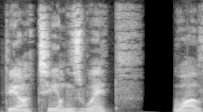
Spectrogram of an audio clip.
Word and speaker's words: Arteon: prefer, the engineering protophonetically, Volkswagen's new flagship is Arteon. Philosophically, it's ART plus 3 letters tagging along for the ride. Think of it as the RT1 and you'll mispronounce it but nail the idea.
